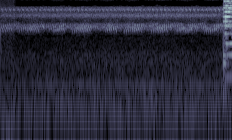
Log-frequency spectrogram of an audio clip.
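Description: Crickets chirping steadily, a night-time cricket ambience with a faint steady hum under it.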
